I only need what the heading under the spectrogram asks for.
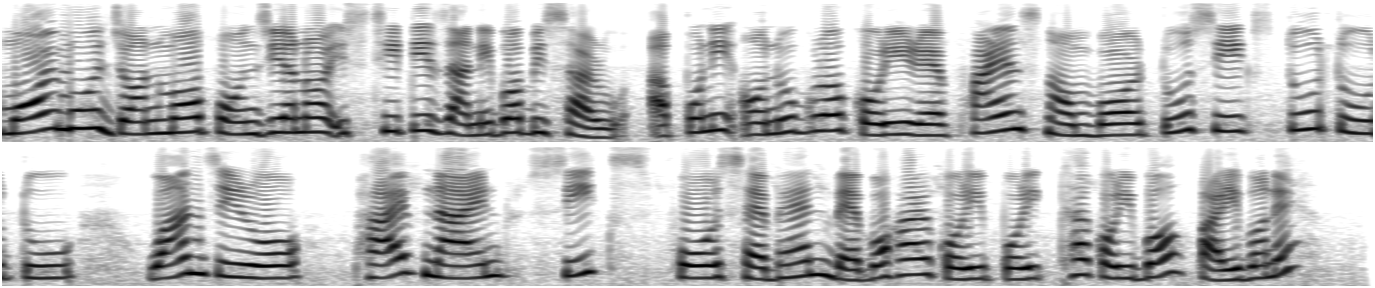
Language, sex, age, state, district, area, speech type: Assamese, female, 30-45, Assam, Golaghat, rural, read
